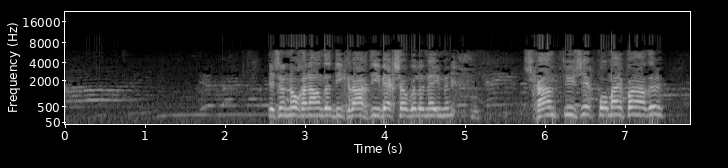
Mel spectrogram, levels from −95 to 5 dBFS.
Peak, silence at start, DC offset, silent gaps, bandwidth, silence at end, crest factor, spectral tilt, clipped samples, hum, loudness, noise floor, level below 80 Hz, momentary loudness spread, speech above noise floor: -6 dBFS; 0 s; under 0.1%; none; 11 kHz; 0.25 s; 22 dB; -4 dB/octave; under 0.1%; none; -26 LUFS; -57 dBFS; -60 dBFS; 20 LU; 32 dB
